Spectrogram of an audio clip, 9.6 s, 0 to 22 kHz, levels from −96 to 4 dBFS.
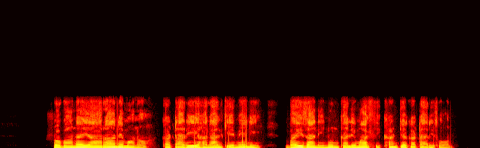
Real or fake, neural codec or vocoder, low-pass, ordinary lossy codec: real; none; 7.2 kHz; Opus, 24 kbps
